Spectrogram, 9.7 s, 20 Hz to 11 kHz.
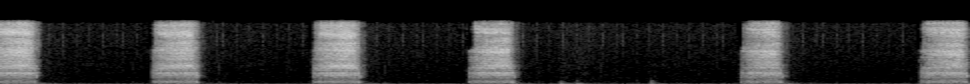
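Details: Unfed great horned owlets in a nest box, reacting to an adult's return before dawn on 3 March 2024: six harsh, broadband hissing screeches, each about half a second, spaced roughly every one and a half seconds, with faint soft taps between.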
